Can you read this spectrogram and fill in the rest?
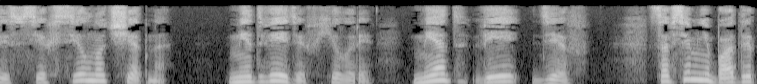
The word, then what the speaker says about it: Медведев: Медведева. Что-то в этом роде. Да. – Итак, то ли Медед, то ли Медедевар.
